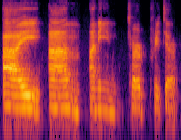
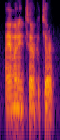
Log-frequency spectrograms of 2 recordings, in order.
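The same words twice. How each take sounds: First: Drawn-out, syllable-by-syllable demonstration; slow model sentence. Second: Quicker, softer connected delivery; natural-speed repeat. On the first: Teacher models "an" before a vowel for students, very slowly. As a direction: break it up very slowly for learners. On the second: Teacher repeats the sentence for students at natural speed, quick and connected. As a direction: run the words together briskly. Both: Shown as a demonstration.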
